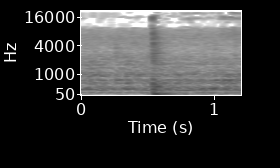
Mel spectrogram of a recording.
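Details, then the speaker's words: Whirlpool-type top-load washer on the spin cycle after a new part was fitted to cure a rubbing noise: a smooth, steady low hum with no rubbing or scraping, noise fixed. "Bueno amigos ya está listo ya quedó ya se le quitó el ruido"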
